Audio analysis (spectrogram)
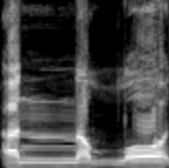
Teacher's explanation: Allah ini yang di tengah Ini huruf lam lam jalalah lam jalalahnya ini dibaca tebal dibaca tabkhim sehingga dibaca annallah jangan dibaca nalla jangan tapi dibaca annallah begitu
